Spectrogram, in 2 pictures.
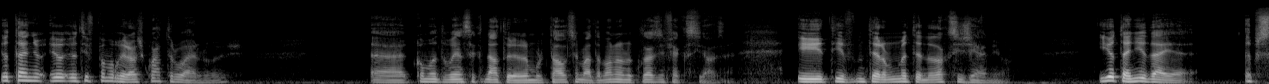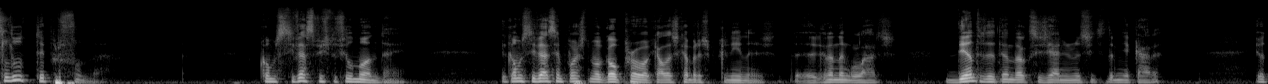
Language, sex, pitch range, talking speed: Portuguese, male, 95-130 Hz, 155 wpm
